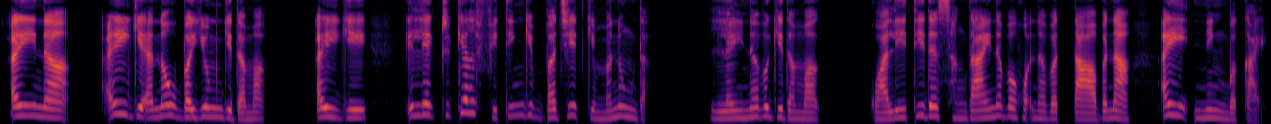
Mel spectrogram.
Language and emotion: Manipuri, sad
